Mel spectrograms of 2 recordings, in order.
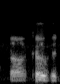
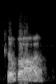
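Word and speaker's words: כבוד: The Hebrew word, yukavad, it's funny, you also could pronounce it COVID, but kavod.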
